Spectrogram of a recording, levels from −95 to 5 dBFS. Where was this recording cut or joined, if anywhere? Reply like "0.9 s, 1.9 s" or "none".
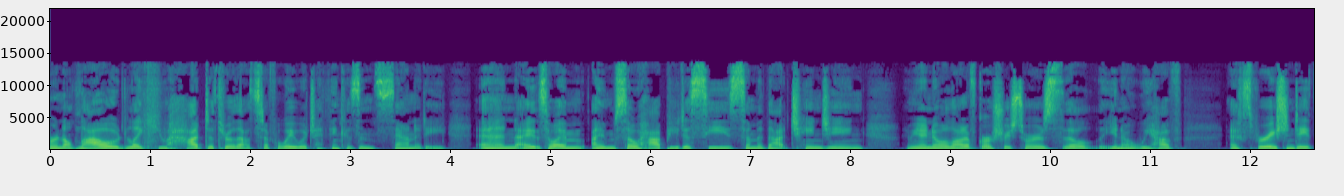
4.2 s

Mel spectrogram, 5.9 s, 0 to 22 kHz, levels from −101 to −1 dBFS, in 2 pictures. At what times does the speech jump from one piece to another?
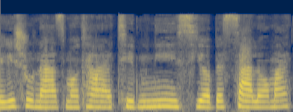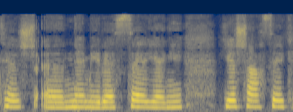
none

